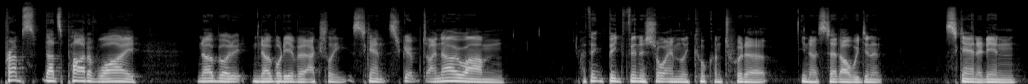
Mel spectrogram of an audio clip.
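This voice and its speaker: A man's voice: medium pitch, fairly even intonation, moderate pace, darkish tone, smooth, no echo, studio quality. A man in a casual review discussion as a podcast host, thinking aloud in a hesitant way.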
